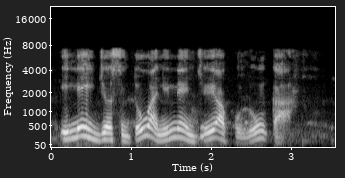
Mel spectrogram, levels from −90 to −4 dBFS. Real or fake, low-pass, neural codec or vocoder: fake; 7.2 kHz; codec, 16 kHz, 8 kbps, FunCodec, trained on Chinese and English, 25 frames a second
